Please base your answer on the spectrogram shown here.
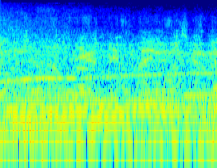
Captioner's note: siren wailing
